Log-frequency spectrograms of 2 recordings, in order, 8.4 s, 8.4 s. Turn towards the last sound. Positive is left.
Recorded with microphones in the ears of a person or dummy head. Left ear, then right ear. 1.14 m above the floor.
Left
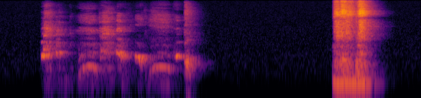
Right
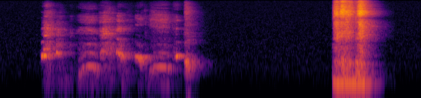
turn(degrees=-30)  # may be behind; listen again after turning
